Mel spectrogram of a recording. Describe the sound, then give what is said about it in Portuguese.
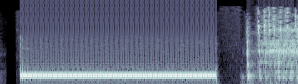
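A telephone ringing: one steady, unbroken electronic tone lasting about two seconds, loud, followed by a short pause and a burst of rough, noisy clatter. “Ei, alguém atende o telefone?”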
